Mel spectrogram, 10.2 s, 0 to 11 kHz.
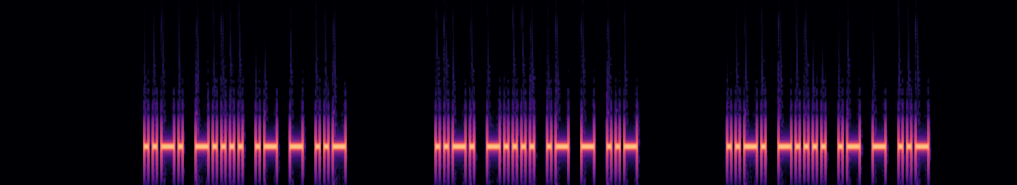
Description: Morse code, heard as a keyed tone, about 27 wpm, 700 Hz. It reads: F6ATU F6ATU F6ATU
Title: DXCC-100 Call Signs - 5 Characters - Repeated 3x - 28wpm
